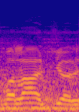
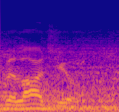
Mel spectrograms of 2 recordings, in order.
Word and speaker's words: Villaggio: walking distance to this this is not vagio it's called vagio I pronounced it wrong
